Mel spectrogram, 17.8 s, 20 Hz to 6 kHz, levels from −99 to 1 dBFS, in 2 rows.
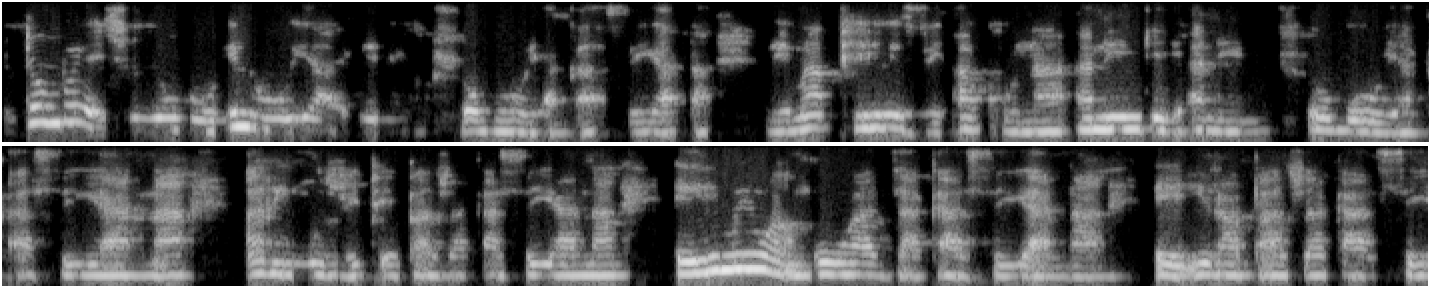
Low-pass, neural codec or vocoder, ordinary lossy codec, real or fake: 5.4 kHz; codec, 16 kHz, 8 kbps, FreqCodec, larger model; Opus, 32 kbps; fake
